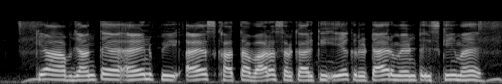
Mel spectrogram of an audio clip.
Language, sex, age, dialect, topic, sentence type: Hindi, male, 18-24, Awadhi Bundeli, banking, statement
